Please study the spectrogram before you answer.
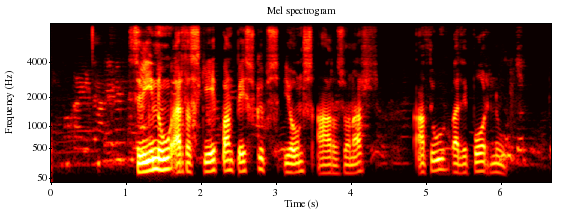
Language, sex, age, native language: Icelandic, male, 18-19, Icelandic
